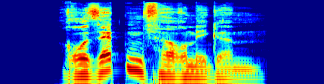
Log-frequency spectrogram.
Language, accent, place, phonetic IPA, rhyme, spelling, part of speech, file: German, Germany, Berlin, [ʁoˈzɛtn̩ˌfœʁmɪɡəm], -ɛtn̩fœʁmɪɡəm, rosettenförmigem, adjective, De-rosettenförmigem.ogg
- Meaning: strong dative masculine/neuter singular of rosettenförmig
